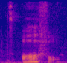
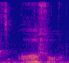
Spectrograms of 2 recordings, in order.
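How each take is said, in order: First: Said in the usual way. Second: Breathless whisper of disgust; whispered dismay. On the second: Real, not acted. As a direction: drop to a whisper on "it's awful". Dismay at the shop story.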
